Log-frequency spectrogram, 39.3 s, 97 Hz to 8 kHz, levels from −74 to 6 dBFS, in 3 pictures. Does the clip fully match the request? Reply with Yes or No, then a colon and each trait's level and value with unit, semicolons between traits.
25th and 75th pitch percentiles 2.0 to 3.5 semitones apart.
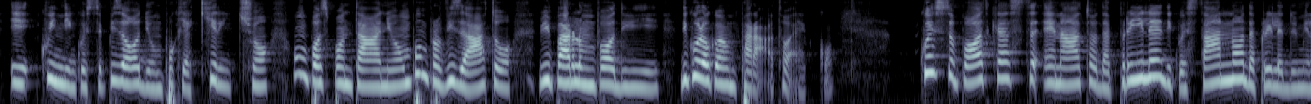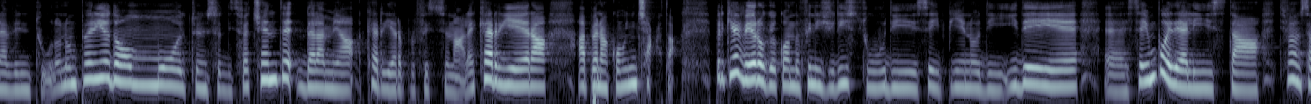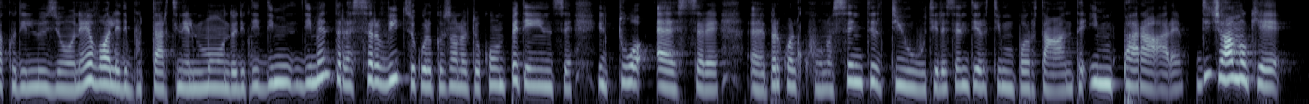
No: average, 4.1 semitones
